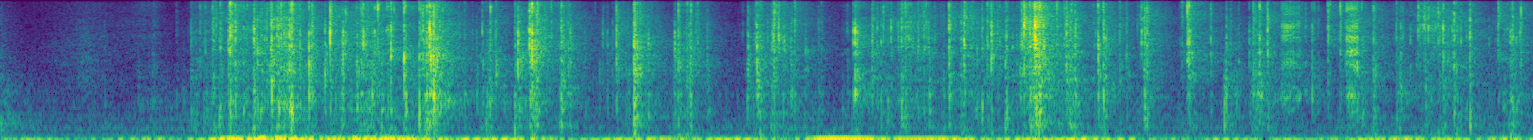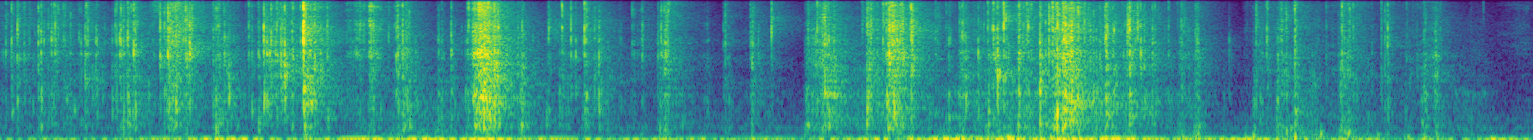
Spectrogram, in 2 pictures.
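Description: A foil wrapper crinkles and tears loudly as hands pull it open.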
